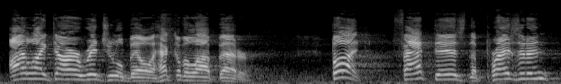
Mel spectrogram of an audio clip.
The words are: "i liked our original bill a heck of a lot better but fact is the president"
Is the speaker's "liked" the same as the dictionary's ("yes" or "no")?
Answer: yes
